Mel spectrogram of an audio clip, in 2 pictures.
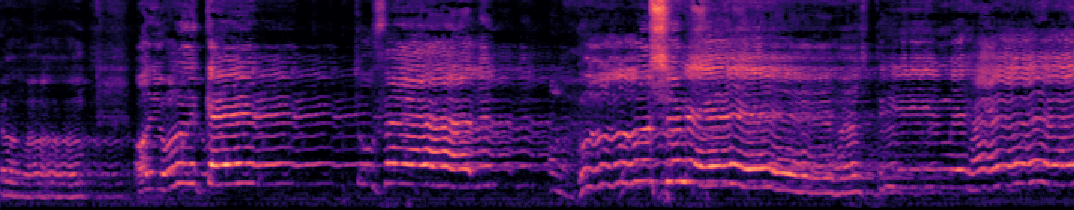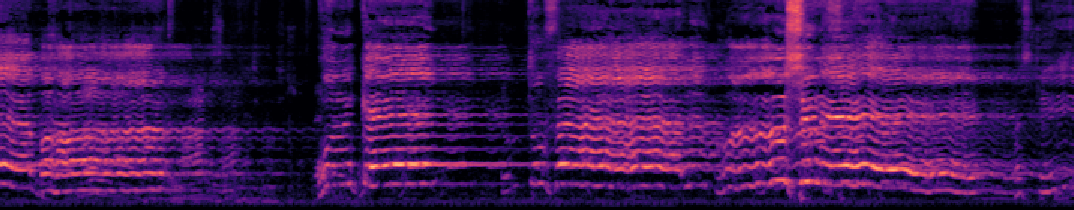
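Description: A man reciting an Urdu naat, solo and without instruments: several long melodic phrases with wavering, ornamented held notes, broken by short pauses.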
